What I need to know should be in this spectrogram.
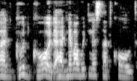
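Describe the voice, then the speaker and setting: With a Ugandan accent, a woman talks in an animated tone at medium pitch. She keeps a moderate pace and ordinary pitch variation. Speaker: podcast co-host. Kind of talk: casual chat.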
